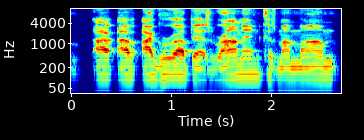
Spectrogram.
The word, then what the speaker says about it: Rahman: So you could say I grew up as Rahman because my mom mispronounced my own name because she thought she made it up, but it's actually an Arabic name that you pronounce Rahman.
